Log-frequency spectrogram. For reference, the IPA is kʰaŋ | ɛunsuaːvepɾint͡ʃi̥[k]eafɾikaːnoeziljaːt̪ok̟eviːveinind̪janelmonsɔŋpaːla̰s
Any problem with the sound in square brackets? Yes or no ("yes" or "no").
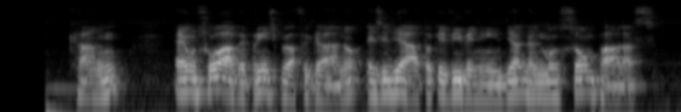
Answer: yes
